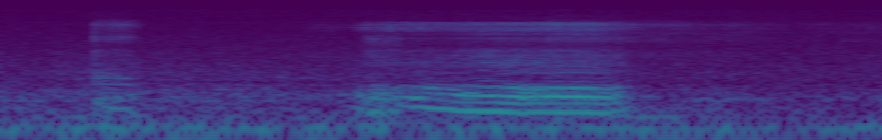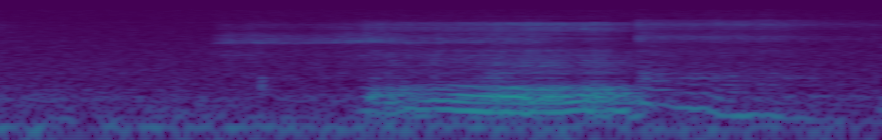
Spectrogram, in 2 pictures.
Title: Dog and Boyfriend Snoring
